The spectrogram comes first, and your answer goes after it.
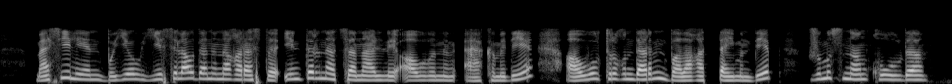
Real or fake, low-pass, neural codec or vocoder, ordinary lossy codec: real; 5.4 kHz; none; none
